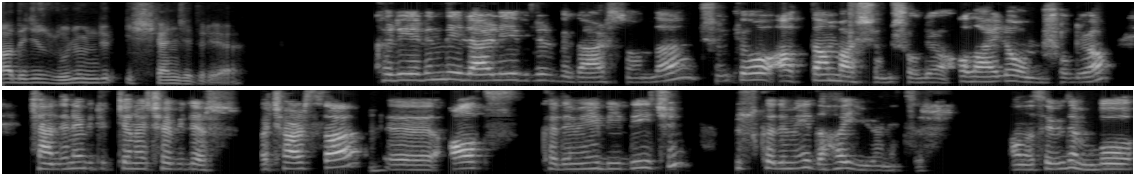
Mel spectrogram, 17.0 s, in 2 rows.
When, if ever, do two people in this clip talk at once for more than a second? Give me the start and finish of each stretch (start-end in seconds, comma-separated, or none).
none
